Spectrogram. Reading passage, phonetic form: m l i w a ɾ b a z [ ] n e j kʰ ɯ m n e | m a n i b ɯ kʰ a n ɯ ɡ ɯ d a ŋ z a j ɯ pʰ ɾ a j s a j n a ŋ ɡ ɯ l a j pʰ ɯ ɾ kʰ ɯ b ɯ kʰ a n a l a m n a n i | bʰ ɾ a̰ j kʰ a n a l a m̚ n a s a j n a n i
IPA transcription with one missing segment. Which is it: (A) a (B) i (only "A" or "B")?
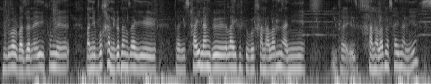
A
